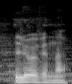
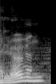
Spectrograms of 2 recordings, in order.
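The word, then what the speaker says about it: Лёвин: вас больше зацепит история Левина. Кстати, правильно говорить именно Левин, а не Левин, хотя я изначально этого не знал, но оказывается так, потому что Лева, Лев Николаевич Толстой, прототип этого героя.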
